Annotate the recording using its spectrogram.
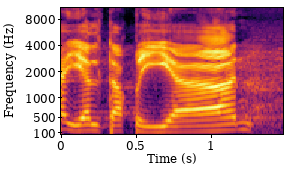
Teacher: قاف کو موٹا کیا، یا کو اوپر کھینچا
